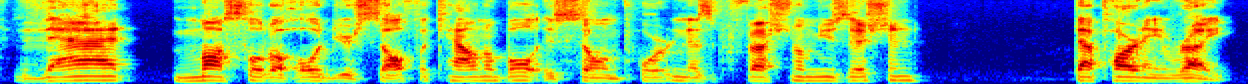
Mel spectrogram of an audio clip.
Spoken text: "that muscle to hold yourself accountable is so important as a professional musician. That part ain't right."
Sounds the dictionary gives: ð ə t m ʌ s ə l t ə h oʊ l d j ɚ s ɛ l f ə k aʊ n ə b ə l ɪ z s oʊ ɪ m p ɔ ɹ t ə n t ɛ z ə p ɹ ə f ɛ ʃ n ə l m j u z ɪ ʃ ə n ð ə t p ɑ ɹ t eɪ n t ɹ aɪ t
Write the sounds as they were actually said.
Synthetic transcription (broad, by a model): ð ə t m ʌ s l t ə h oʊ l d j ɚ s ɛ l f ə k aʊ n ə b l ɪ z s oʊ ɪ m p ɔ ɹ t n t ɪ z ə p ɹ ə f ɛ ʃ n l m j u z ɪ ʃ ə n ð ə t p ɑ ɹ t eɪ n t ɹ aɪ t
